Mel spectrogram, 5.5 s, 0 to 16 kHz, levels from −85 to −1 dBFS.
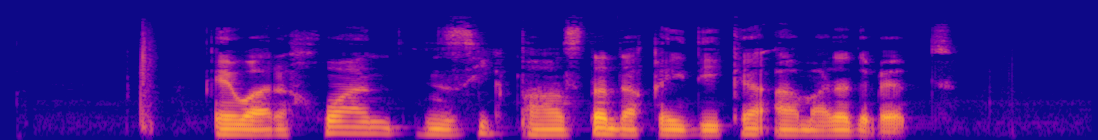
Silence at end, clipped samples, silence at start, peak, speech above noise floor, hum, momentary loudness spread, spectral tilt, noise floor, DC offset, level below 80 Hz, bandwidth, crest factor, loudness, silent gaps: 0.75 s; under 0.1%; 0.7 s; -4 dBFS; 48 dB; none; 14 LU; -6.5 dB/octave; -72 dBFS; under 0.1%; -56 dBFS; 8.8 kHz; 22 dB; -24 LUFS; none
